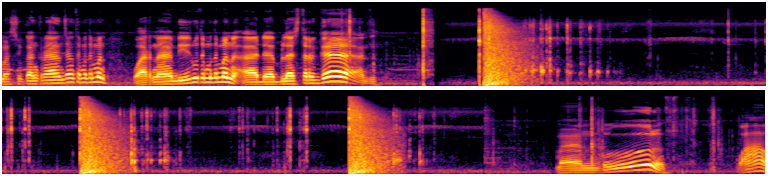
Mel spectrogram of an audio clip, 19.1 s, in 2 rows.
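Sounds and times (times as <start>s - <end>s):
small clicks: 8.9s - 10.1s, 11.0s - 13.5s.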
